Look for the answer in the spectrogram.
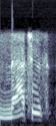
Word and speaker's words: Natchez: It's actually Natchez, sort of rhymes with matches.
